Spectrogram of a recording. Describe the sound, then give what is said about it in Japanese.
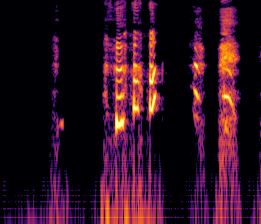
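Desperate, heavy breathing and gasping for air: a string of short, breathy, strained gasps with a voiced, moaning edge, separated by brief silences. “必死で呼吸してる。そんなに苦しいんですか？”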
